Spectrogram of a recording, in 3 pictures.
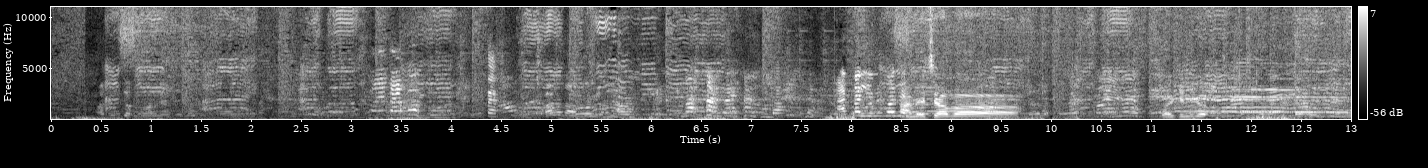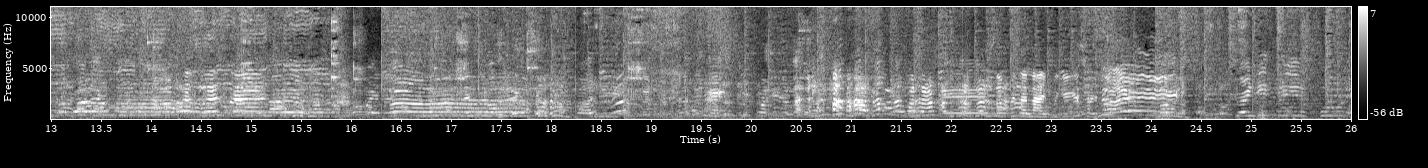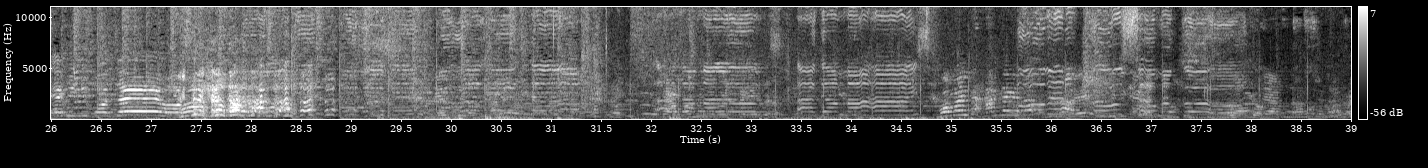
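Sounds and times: background music with steady beat: 0:00.0 - 0:39.0
people chatting: 0:00.5 - 0:39.0.

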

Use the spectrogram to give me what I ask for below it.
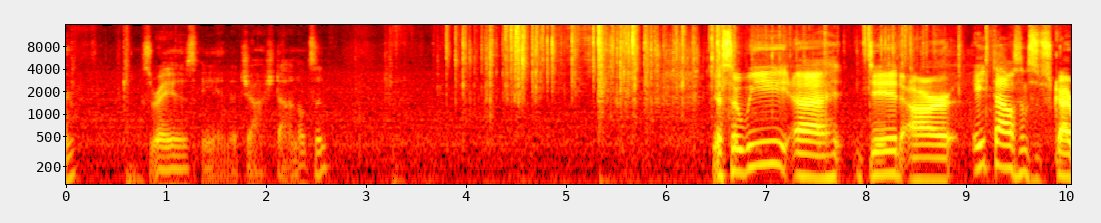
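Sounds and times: wrapper crinkling and rustling: 0:03.7 - 0:10.0.

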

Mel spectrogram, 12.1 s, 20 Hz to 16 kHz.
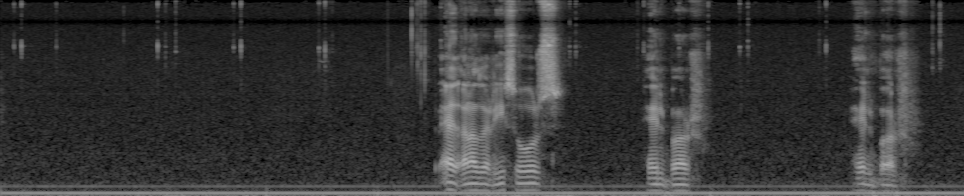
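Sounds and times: steady low hum: 0:00.0 - 0:12.0
computer mouse clicks: 0:00.2 - 0:00.8, 0:01.9 - 0:02.3, 0:02.9 - 0:03.1, 0:04.0 - 0:04.2, 0:05.1 - 0:05.4, 0:08.8 - 0:09.4, 0:11.6 - 0:11.8.

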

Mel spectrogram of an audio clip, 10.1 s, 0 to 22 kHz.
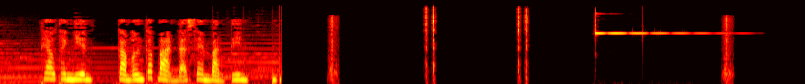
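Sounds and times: bell ding: 0:07.4 - 0:09.5.

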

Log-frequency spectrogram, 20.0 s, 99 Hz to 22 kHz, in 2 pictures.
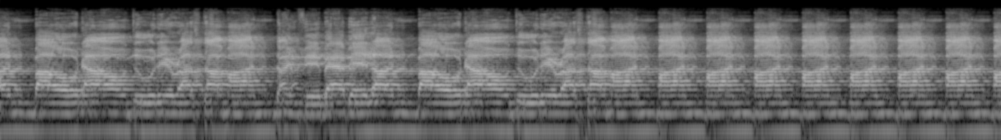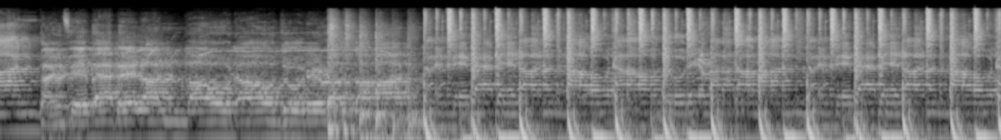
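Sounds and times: chanted vocal melody: 0:00.0 - 0:20.0
electronic dance music: 0:00.0 - 0:20.0
held bass drone: 0:10.4 - 0:20.0
steady kick beat: 0:13.3 - 0:20.0.

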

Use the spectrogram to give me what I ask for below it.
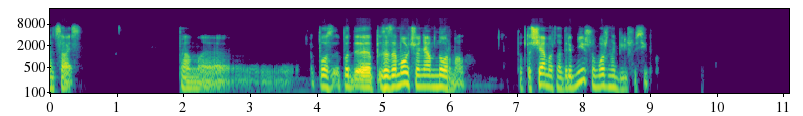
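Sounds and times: man speaking: 0:02.0 - 0:03.2, 0:03.8 - 0:06.3, 0:07.0 - 0:09.1.

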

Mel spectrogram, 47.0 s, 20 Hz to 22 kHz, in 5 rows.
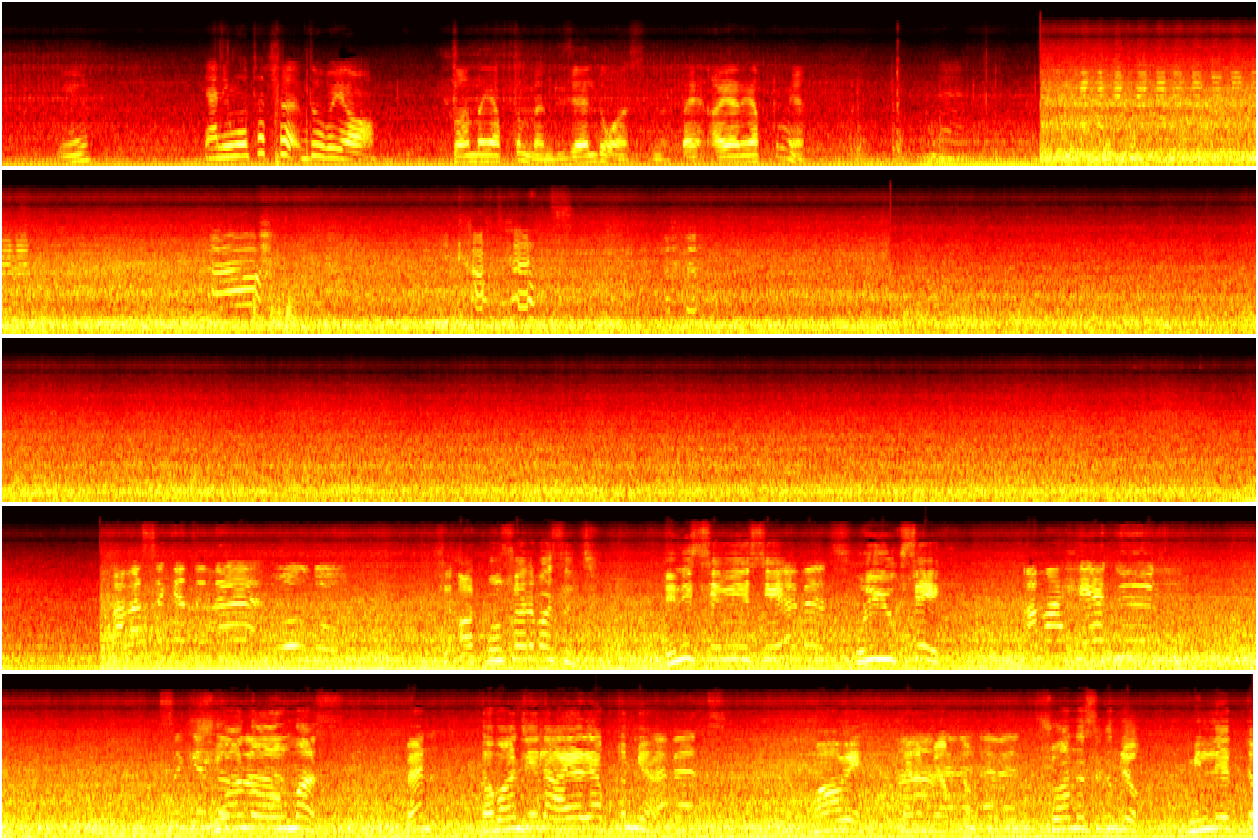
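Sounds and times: car engine hum: 0:00.0 - 0:47.0
road noise: 0:00.0 - 0:47.0
wind rushing: 0:09.6 - 0:31.5.

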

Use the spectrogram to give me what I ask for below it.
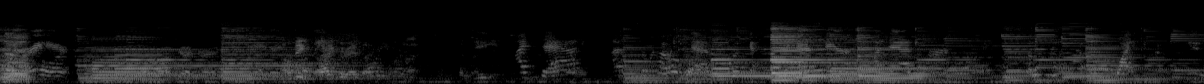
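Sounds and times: acoustic guitars strumming chords: 0:00.0 - 0:04.2, 0:06.2 - 0:12.0.

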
